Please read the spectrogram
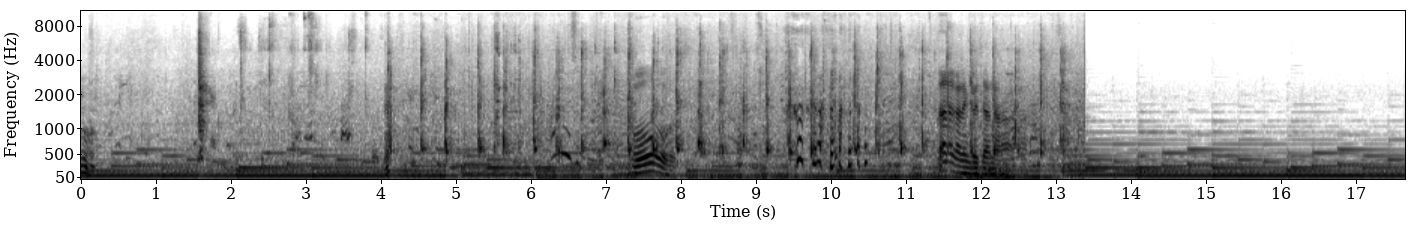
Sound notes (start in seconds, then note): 11.4 the sound of shoes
